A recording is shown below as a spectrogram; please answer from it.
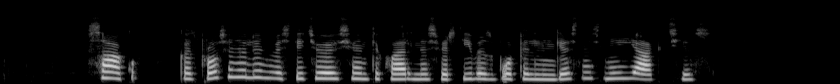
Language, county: Lithuanian, Vilnius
